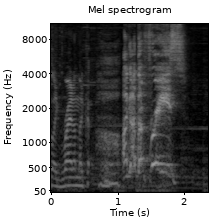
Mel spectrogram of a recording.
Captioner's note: gasps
